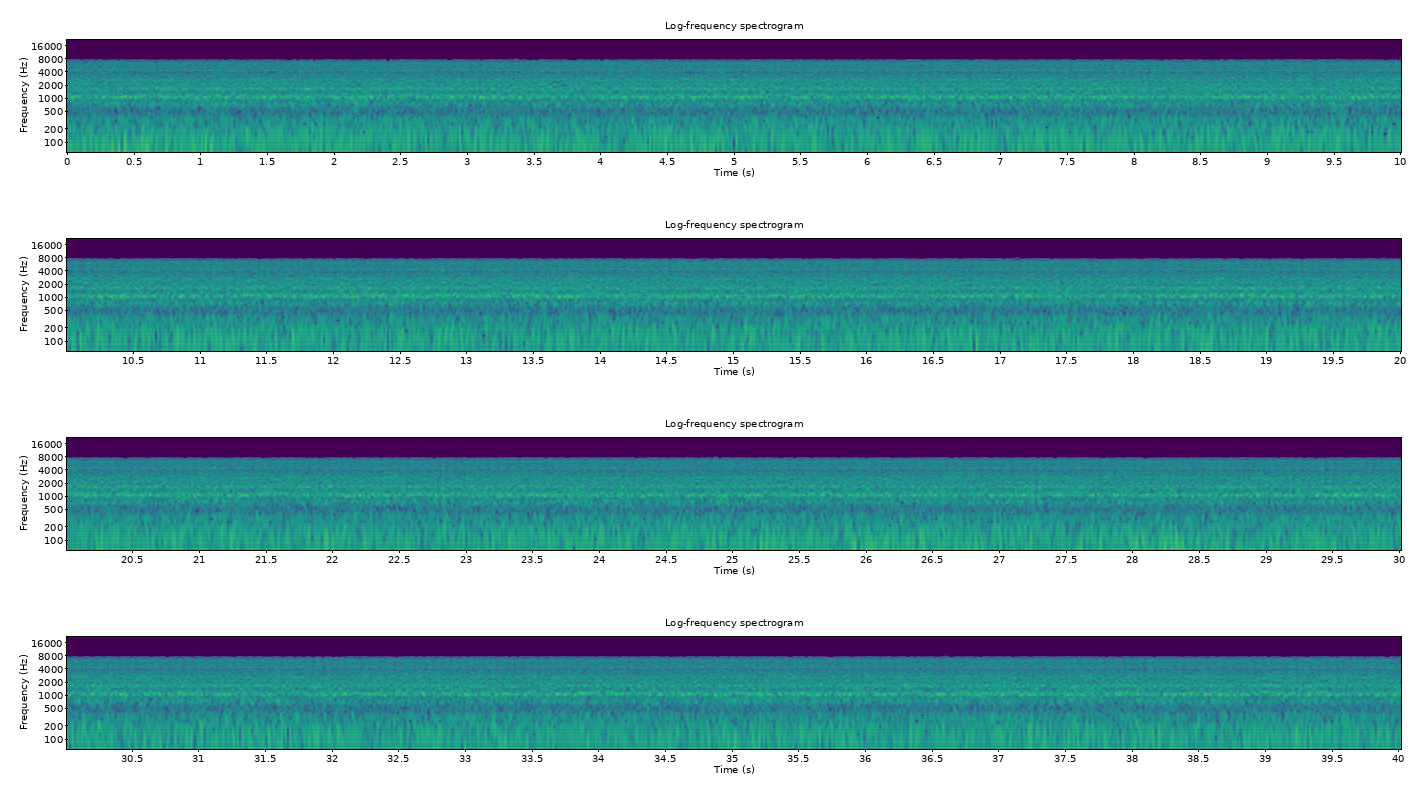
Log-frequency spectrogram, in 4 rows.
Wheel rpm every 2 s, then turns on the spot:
170, 170, 160, 160, 170, 170, 170, 170, 170, 170, 160, 160, 160, 160, 170, 160, 160, 160, 170, 170.
none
